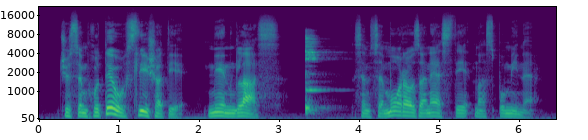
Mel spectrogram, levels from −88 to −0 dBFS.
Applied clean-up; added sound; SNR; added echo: none; Cowbell; 9 dB; none.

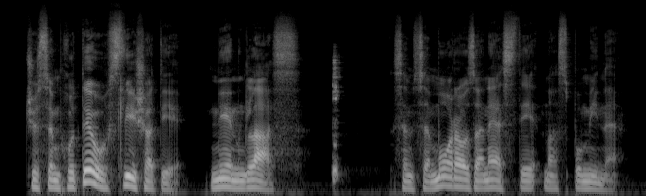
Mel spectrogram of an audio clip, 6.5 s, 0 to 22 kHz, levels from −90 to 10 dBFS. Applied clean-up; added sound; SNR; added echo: neural mask model DeepFilterNet 3.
